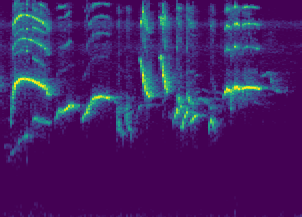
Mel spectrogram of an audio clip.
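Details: White-rumped shama song in ngeplong style for stimulating lazy birds: continuous loud whistled phrases, arching and falling notes run together without pause.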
